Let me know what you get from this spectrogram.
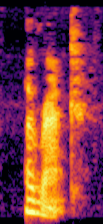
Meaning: Wrecked; in ruins
- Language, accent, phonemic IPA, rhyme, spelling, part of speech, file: English, Southern England, /əˈɹæk/, -æk, awrack, adverb, LL-Q1860 (eng)-awrack.wav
